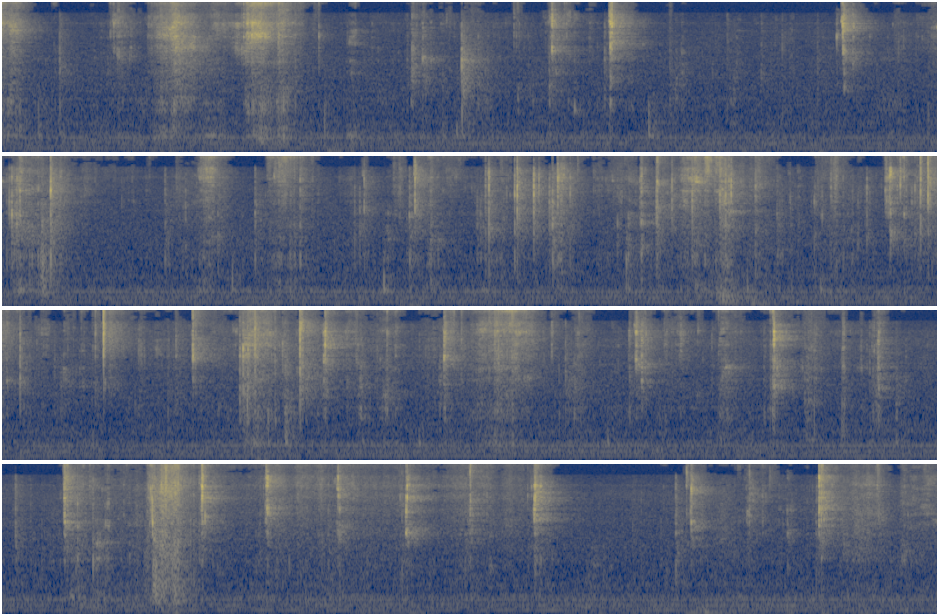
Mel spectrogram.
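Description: Close-miked eating sounds of a chicken leg being bitten and chewed: irregular wet smacks and crunchy clicks, with a faint steady hum underneath.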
